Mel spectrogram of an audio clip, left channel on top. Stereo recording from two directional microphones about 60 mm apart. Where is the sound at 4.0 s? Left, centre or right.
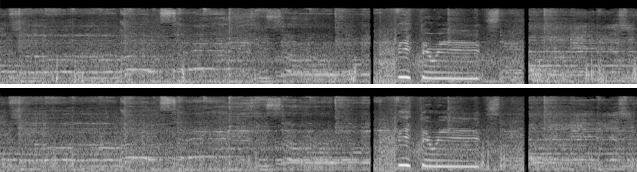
Centre.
